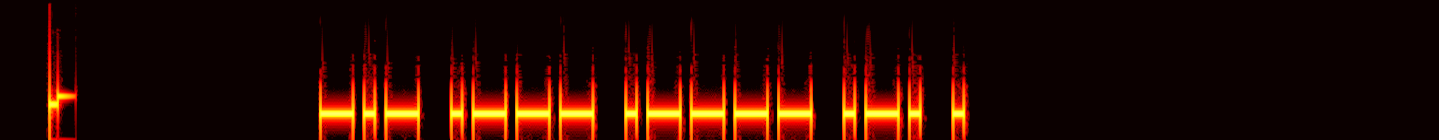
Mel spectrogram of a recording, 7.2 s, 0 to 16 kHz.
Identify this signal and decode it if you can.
Morse code, heard as a keyed tone, about 22 wpm, 700 Hz. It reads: KJ1RE
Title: Call Signs - 22wpm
